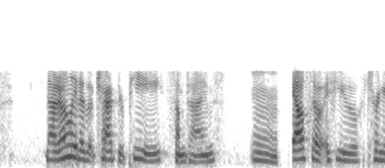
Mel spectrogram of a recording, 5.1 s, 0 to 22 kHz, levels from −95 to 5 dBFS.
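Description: From start to finish the speech has gone through the iLBC codec, and the damage is plainly audible. Everything above 4 kHz is gone, so it has that narrowband phone-line dullness. Each frame's excitation is coded on its own, without leaning on the previous one, which gives the voice a rough, slightly synthetic grain. The texture points to iLBC's 30 ms frame mode at about 13.3 kbps.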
